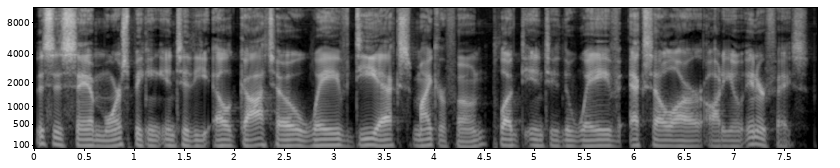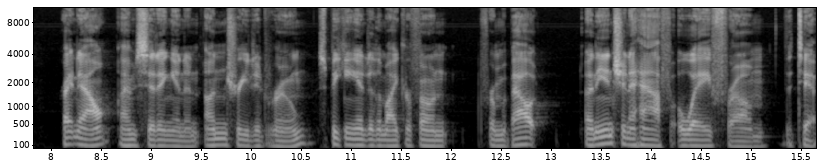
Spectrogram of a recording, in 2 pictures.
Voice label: XLR Clipguard; Elgato Wave DX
